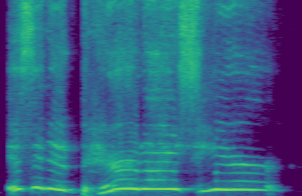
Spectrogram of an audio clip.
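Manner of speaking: high, loud, slow blissful gush; blissed-out husband. Retold or imitated. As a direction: gush it like the happiest man alive. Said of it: "he's like this".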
